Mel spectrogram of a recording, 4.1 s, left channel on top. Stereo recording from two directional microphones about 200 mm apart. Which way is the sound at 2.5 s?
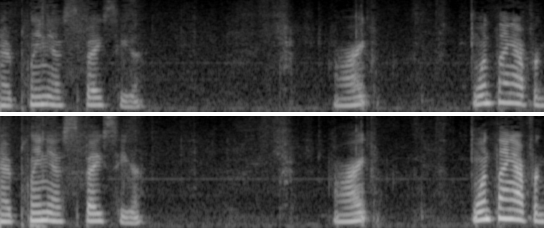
35° right (ahead or behind).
